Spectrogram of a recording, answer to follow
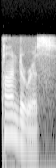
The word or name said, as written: ponderous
